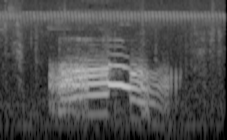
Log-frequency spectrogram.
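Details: A dog howling: one smooth, tonal note of just over a second, held steady and then bending downward near the end, rich in harmonics, with quiet background before and after.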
